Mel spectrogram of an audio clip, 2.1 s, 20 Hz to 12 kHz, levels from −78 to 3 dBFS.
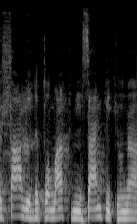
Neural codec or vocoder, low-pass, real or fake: codec, 44.1 kHz, 1.7 kbps, Pupu-Codec; 10.8 kHz; fake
